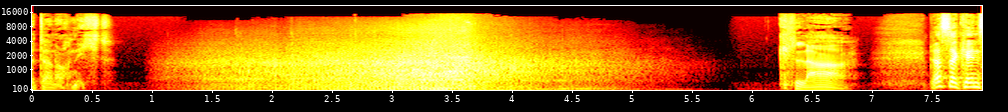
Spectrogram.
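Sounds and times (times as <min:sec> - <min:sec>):
speech: 0:00.0 - 0:00.7, 0:06.3 - 0:07.9
car engine and tire noise driving past: 0:01.1 - 0:05.6.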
